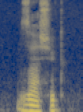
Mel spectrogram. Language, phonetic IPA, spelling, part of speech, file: Polish, [ˈzaɕɛk], zasiek, noun, LL-Q809 (pol)-zasiek.wav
